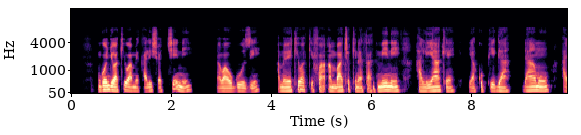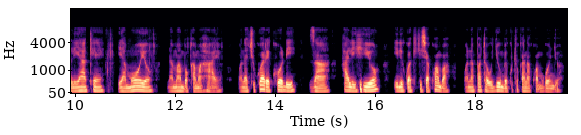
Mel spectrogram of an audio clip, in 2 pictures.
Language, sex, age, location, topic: Swahili, male, 25-35, Kisii, health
